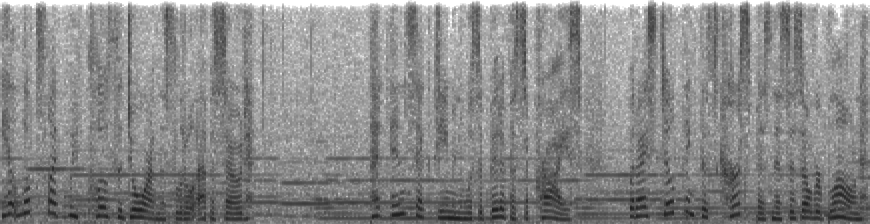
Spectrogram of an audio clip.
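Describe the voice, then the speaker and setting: High-voiced, prim young knight. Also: female voice, sing-song, moderate pace, over music. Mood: composed, skeptical. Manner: formal, earnest, prim. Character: proper, idealistic young woman knight. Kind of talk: English video game dub acting.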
